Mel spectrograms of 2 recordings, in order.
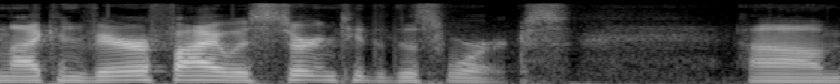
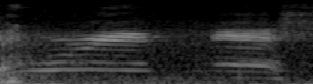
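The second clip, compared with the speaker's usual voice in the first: creepy acolyte voice; 6 semitones higher, 19 dB quieter, much slower than usual. Acted. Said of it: "let's just get it done".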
